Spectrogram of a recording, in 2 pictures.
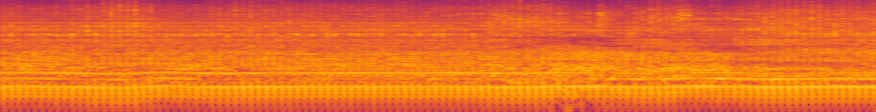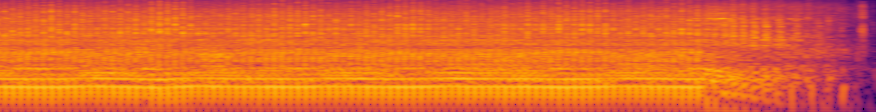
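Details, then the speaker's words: Mower started on carburettor spray after removing the air box; single cylinder fires steadily at an even beat about eight seconds then dies away, runs well; may need carb clean and service. "runs and wants to stay running too once a bit of a car break clean possibly and a good service"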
